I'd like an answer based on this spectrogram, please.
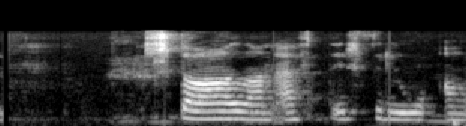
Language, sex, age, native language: Icelandic, male, 9, Icelandic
